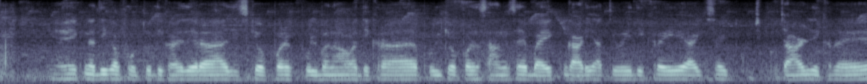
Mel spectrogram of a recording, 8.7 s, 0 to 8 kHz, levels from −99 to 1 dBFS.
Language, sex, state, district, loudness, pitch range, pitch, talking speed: Hindi, male, Jharkhand, Jamtara, -26 LUFS, 115-120 Hz, 115 Hz, 250 wpm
